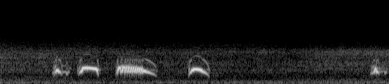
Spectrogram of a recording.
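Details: Spotted dove giving a male-voiced call that provokes other doves: one phrase of two short coos, a long sustained coo and a short final note, followed by quiet and a faint note at the end.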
